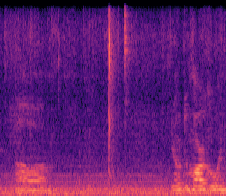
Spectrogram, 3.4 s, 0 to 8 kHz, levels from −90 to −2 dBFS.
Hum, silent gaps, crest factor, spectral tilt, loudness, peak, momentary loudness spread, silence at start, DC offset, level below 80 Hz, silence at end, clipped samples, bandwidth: none; none; 20 dB; -5 dB/octave; -28 LUFS; -6 dBFS; 11 LU; 0 s; under 0.1%; -44 dBFS; 0 s; under 0.1%; 8 kHz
